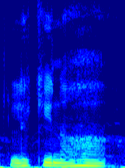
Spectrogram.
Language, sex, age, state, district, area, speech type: Maithili, male, 30-45, Bihar, Muzaffarpur, urban, spontaneous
